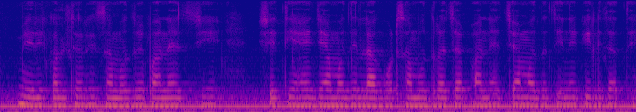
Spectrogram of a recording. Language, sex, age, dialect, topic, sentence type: Marathi, female, 25-30, Standard Marathi, agriculture, statement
